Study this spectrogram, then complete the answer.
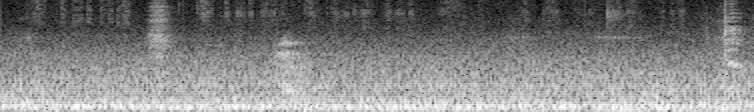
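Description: Pen or marker scratches across a board or page as chemistry examples are written out during a lecture, faint intermittent strokes over a steady hiss of room noise.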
